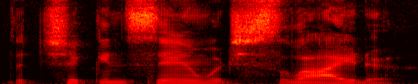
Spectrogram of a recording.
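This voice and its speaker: Profane, excitable podcast co-host man. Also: on the low side, measured pace, smooth. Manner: loose, profane, excitable riffing. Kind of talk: casual chat.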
